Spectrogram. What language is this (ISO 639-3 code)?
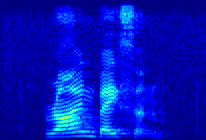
eng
